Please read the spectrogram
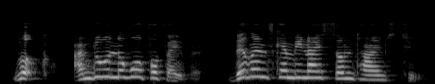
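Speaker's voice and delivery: high-pitched, put-on pirate villain; pirate Captain Hook. Hook defending his favor to the wolf, protesting.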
